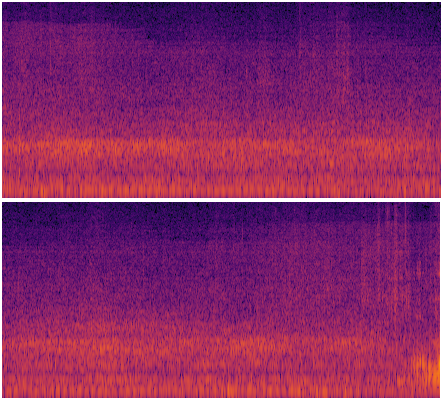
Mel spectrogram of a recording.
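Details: Honey bees at a hive being harvested and expanded, a dense, steady low droning hum of many insects holding without pause throughout, with a brief clattering knock of equipment near the end.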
